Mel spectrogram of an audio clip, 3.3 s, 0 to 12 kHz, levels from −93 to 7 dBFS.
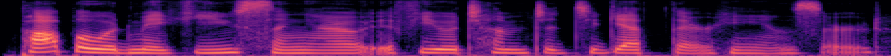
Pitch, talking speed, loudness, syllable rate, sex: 200 Hz, 250 wpm, -23 LUFS, 6.3 syllables/s, female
